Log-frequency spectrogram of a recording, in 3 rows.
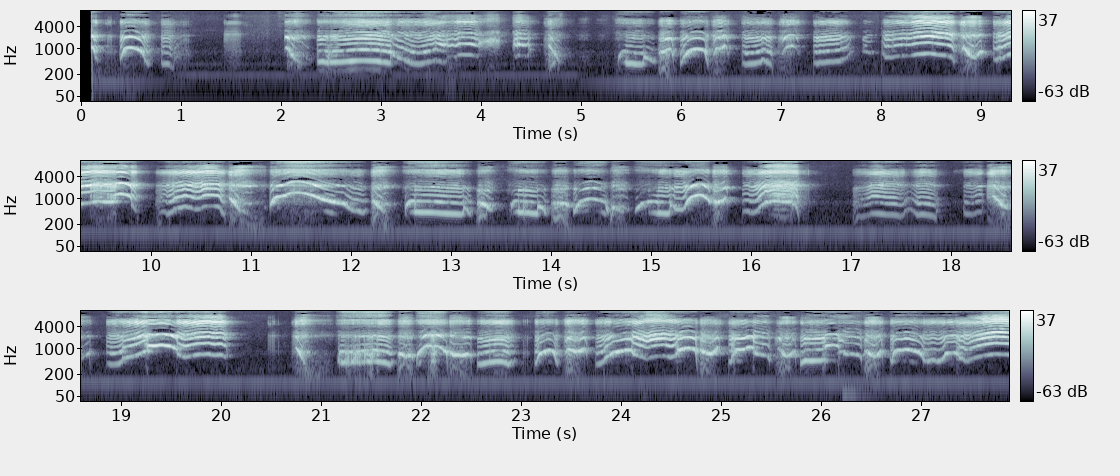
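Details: A 4-month-old infant cries and fusses in bursts, with rising and falling wails and brief pauses for breath: infant cry.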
